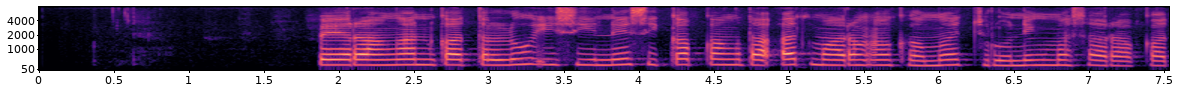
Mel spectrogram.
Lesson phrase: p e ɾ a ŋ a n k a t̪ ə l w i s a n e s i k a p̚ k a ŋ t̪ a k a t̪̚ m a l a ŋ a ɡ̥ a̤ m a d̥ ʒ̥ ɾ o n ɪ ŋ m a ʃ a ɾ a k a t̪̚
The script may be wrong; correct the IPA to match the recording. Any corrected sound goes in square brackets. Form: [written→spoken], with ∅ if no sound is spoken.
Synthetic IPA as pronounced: p e ɾ a ŋ a n k a t̪ ə l [w→u] i s [a→i] n e s i k a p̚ k a ŋ t̪ a [k→ʔ] a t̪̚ m a [l→ɾ] a ŋ a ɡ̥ a̤ m a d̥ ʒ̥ ɾ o n ɪ ŋ m a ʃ a ɾ a k a t̪̚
